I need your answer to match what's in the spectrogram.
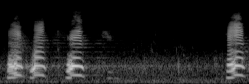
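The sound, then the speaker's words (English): Loud, nasal honking calls from a flock of trumpeter swans, three quick blasts in a row, a pause, then one more, clear with a faint background hiss. “With a voice like that, there's no wondering where trumpeter swans get their name.”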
